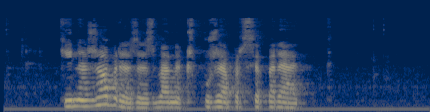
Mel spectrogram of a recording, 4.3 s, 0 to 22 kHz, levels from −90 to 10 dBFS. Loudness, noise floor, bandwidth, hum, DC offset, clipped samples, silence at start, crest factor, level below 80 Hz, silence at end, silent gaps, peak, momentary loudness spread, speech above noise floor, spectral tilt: -27 LUFS; -54 dBFS; 11.5 kHz; none; under 0.1%; under 0.1%; 0.6 s; 18 dB; -66 dBFS; 1.25 s; none; -12 dBFS; 7 LU; 27 dB; -5 dB/octave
